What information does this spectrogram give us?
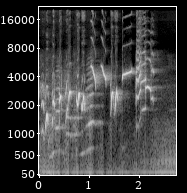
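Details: Oriental magpie-robin in rapid song to provoke rival birds: a fast run of chirpy repeated notes, then high sliding whistles ending in a sharp burst.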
